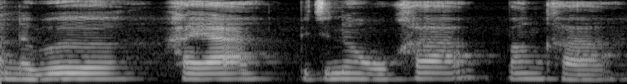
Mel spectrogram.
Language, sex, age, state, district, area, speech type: Bodo, female, 45-60, Assam, Kokrajhar, rural, spontaneous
